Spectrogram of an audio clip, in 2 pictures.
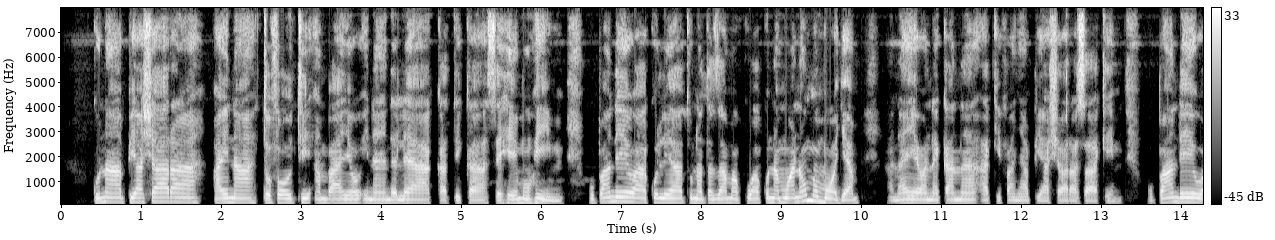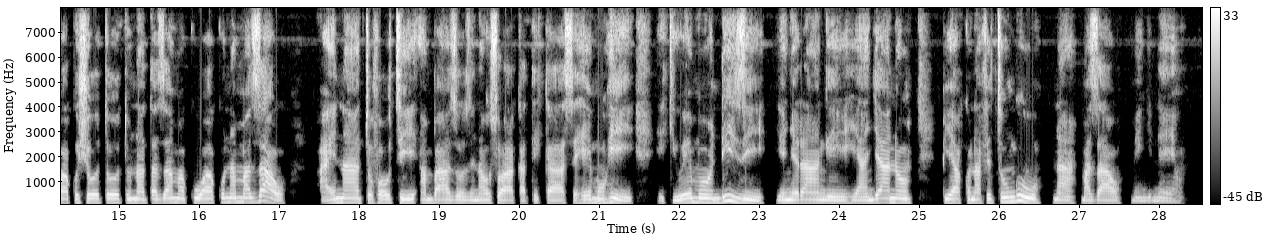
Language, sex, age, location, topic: Swahili, male, 18-24, Nakuru, finance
